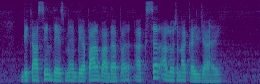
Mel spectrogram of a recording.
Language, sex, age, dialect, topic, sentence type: Magahi, male, 36-40, Southern, banking, statement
